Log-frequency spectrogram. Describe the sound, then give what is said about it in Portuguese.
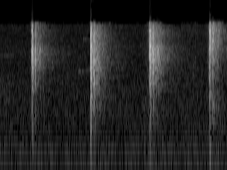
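Four slow, evenly spaced hand claps ring out one after another, sharp and moderately loud, with no voices. “Quer um pouquinho de aplauso?”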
